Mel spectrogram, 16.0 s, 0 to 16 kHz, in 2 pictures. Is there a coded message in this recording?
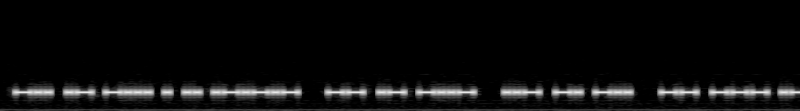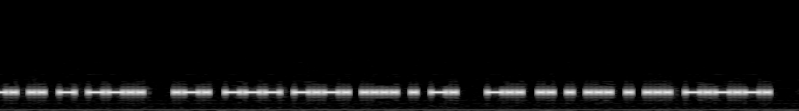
Yes: Morse code from 0.2 to 15.7 s, heard as a keyed tone, about 25 wpm, 630 Hz, with radio noise. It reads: DABEI. MAX UND MORITZ ROCHEN DIESES;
